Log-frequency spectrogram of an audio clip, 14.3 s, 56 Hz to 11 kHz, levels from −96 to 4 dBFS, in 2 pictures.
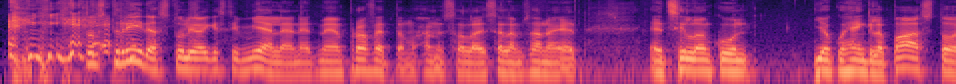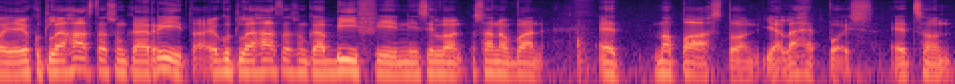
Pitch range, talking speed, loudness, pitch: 115-140 Hz, 180 wpm, -20 LUFS, 125 Hz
